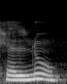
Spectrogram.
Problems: constant background noise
